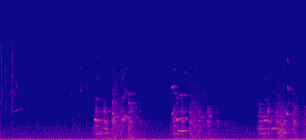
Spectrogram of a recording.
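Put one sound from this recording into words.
A heavy metal vault door grinds and clanks open.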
